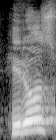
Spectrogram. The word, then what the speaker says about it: Heron's: बहुत से लोग इसमें एन को साइलेंट रख देते हैं, पता नहीं क्यों, बट ठीक है, हीरो के नाम से है तो भाई अपन भी रख लेते हैं, हीरोज फार्मूला भी बोल सकते हैं।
